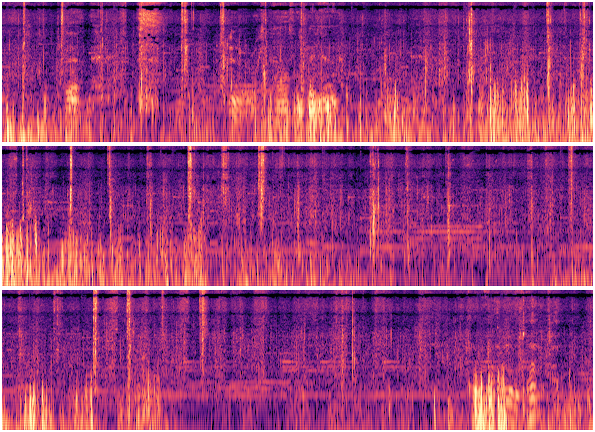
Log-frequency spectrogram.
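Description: Footsteps on a stony mountain path at a steady walking pace, with wind gusting on the microphone.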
